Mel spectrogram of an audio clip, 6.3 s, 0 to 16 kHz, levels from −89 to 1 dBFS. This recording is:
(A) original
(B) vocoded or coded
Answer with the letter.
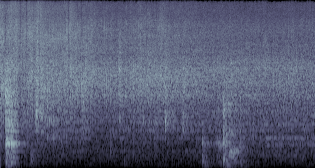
B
